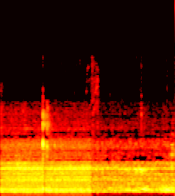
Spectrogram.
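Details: Humpback whale sounds, muffled and speech-like, with warbling, sliding tones at the tempo and frequency range of human talk, perhaps an attempt to make human-like sounds.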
